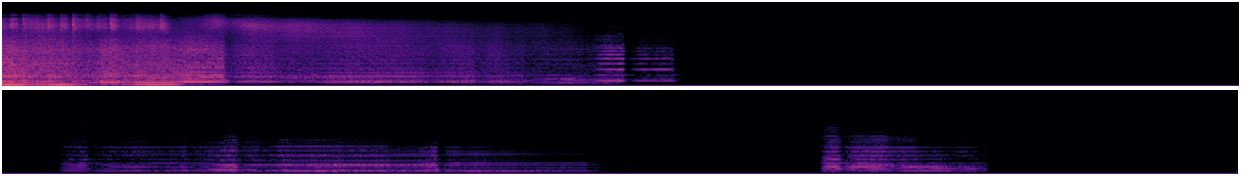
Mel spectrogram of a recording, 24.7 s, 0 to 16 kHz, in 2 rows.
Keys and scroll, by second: 11.2-12.7 typing, 18.1 space, 19.0 space.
